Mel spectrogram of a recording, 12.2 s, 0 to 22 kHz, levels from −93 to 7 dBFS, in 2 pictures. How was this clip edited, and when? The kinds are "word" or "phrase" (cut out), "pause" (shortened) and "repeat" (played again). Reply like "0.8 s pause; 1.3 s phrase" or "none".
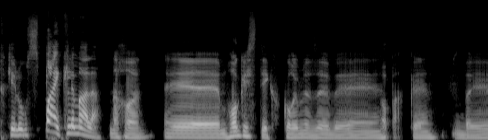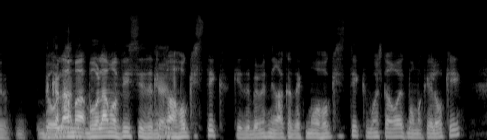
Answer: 5.0 s pause; 6.5 s pause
